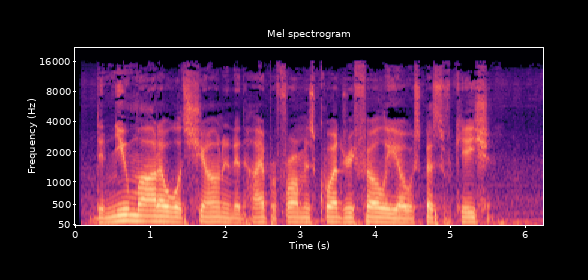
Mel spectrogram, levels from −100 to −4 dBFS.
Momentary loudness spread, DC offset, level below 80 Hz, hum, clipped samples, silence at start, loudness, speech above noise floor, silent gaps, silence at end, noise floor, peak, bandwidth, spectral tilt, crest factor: 9 LU; under 0.1%; -38 dBFS; none; under 0.1%; 0.25 s; -16 LUFS; 24 dB; none; 0.1 s; -39 dBFS; -2 dBFS; 16 kHz; -5.5 dB/octave; 14 dB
